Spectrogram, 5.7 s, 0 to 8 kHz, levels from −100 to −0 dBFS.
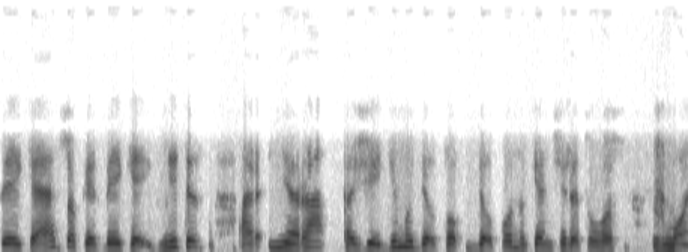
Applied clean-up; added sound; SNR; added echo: none; none; none; none.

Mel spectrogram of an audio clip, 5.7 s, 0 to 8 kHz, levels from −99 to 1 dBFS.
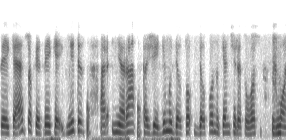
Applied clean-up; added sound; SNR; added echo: neural mask model Resemble Enhance denoiser.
